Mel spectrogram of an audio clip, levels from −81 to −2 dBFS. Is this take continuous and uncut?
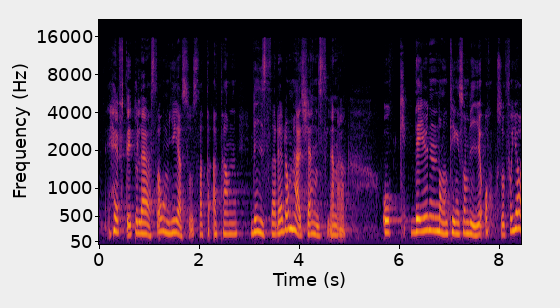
yes; 0 cuts

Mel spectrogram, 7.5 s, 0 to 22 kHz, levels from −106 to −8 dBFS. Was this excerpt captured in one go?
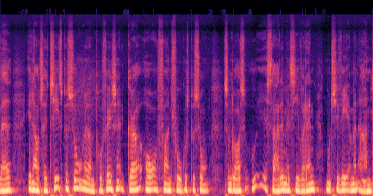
yes; 0 cuts

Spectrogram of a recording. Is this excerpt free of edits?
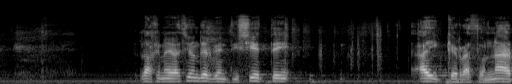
yes; 0 cuts

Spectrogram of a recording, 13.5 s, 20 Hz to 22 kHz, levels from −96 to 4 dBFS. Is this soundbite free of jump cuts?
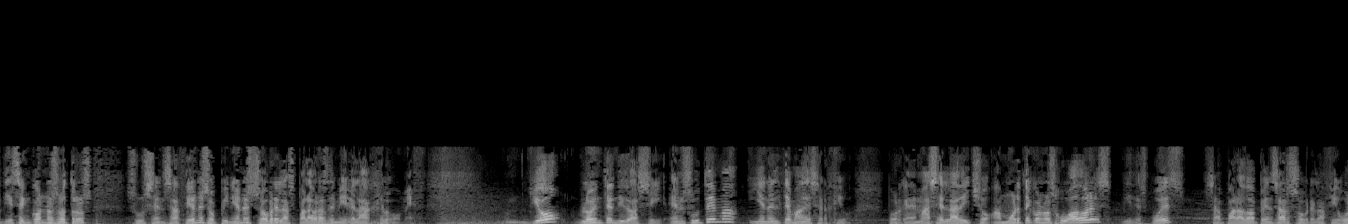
yes; 0 cuts

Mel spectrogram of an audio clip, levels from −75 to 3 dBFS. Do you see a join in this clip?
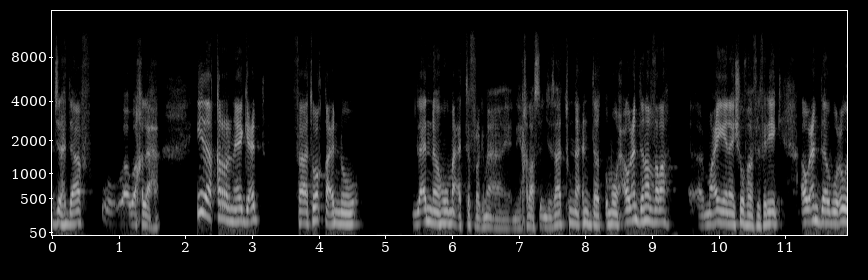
yes; 1 cut; at 7.8 s

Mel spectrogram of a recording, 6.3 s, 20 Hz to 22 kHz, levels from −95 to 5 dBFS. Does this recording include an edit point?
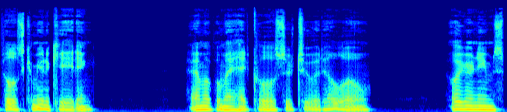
no; 0 cuts

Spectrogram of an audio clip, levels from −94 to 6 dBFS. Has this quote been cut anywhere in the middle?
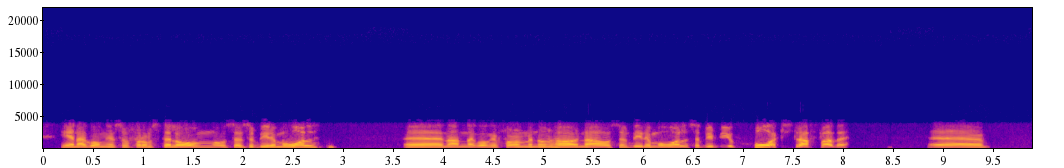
no; 0 cuts

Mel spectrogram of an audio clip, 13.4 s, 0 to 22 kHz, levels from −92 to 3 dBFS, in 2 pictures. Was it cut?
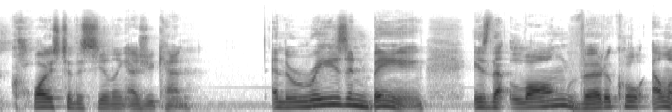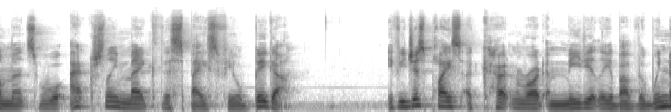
no; 0 cuts

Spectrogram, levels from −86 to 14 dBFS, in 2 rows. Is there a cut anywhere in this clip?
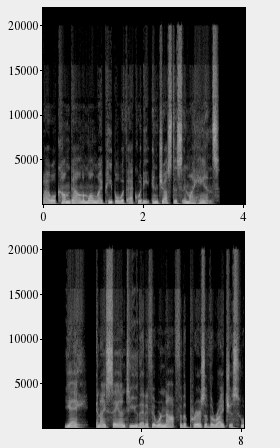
no; 0 cuts

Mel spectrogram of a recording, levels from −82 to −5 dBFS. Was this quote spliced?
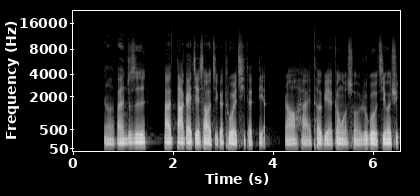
no; 0 cuts

